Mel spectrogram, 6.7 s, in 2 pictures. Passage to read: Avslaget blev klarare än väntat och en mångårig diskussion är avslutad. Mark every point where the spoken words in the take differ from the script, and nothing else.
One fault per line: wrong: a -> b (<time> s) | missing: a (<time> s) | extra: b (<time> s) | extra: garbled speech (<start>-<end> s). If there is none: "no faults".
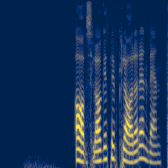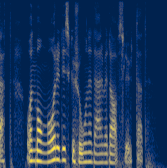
extra: därmed (5.2 s)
